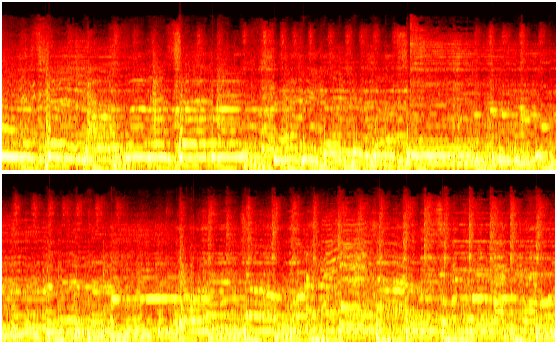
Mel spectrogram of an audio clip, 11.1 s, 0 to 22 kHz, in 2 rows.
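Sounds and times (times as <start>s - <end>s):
live band instrumental music: 0.0s - 11.0s.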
